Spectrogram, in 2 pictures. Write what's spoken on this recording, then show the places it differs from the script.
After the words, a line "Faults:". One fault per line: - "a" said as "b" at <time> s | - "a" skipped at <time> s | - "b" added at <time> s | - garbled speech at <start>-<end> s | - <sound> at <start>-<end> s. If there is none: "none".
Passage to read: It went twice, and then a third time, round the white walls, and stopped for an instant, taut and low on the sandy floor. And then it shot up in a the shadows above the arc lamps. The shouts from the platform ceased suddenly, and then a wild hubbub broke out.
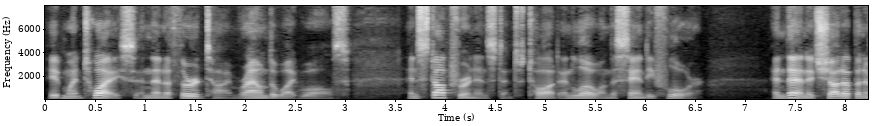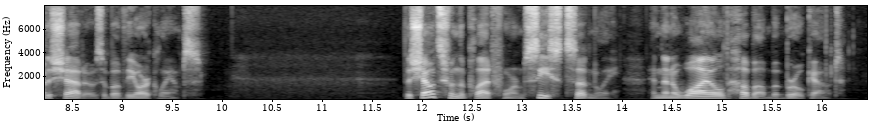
It went twice, and then a third time, round the white walls, and stopped for an instant, taut and low on the sandy floor. And then it shot up in a the shadows above the arc lamps. The shouts from the platform ceased suddenly, and then a wild hubbub broke out.
Faults:
none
